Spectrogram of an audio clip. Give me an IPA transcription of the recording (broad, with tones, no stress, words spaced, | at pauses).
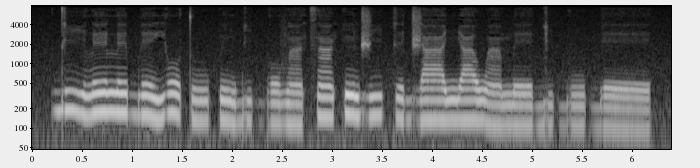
diː˦˨le˦ le˦be˦˨ jo˦˨tuː˨pĩ˨ɡ͡bi˨ ɡ͡bo˨vã˨t͡sã˦ kĩ˦d͡ʒiː˦ kɪ˦d͡ʒaː˦ɲaː˦ wã˨meː˨ ɡi˨ɡ͡buː˨ ɡ͡beː˨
